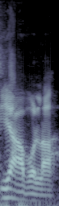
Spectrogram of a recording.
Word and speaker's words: Diavola: How do you pronounce Diavola, that? yes. Diavola, okay.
